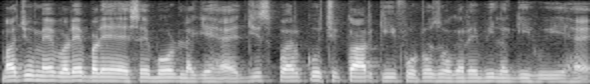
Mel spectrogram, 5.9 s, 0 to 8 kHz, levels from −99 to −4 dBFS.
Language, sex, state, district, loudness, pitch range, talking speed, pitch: Hindi, male, Maharashtra, Gondia, -17 LUFS, 120-135 Hz, 195 wpm, 130 Hz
